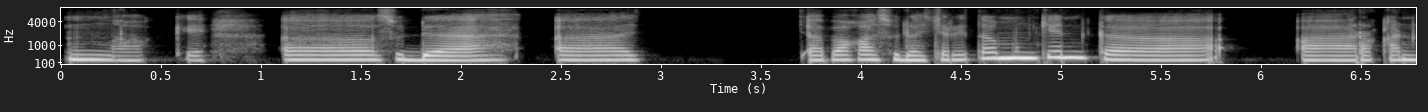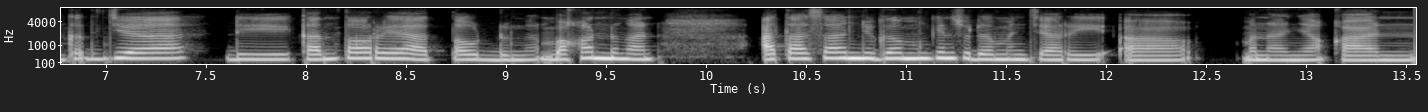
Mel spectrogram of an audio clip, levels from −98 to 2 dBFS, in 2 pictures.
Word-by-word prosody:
Hmm, 220 -2 0
oke, 195 +1 -12 0.4
eee, 210 0 0
sudah 200 -1 0 0.2
eee, 205 0 -2 1.0
apakah 210 +1 -1
sudah 200 -2 -1
cerita 210 +7 -3
mungkin? 285 +2 +6
Ke, 215 -6 -1 0.8
eee, 195 0 -2
rekan 205 +1 -3
kerja 265 +1 +1 0.2
di 225 0 -3
kantor 250 +5 +1
ya, 260 -1 +1
atau 215 0 -3
dengan 205 +3 -3
bahkan 270 +4 +3
dengan, 240 -2 0 0.5
atasan 255 +3 +3
juga 265 +1 +2
mungkin 265 +1 +6
sudah 235 -5 0
mencari 215 -1 -2
eee, 195 0 -4 0.3
menanyakan, 200 -1 -3
215 Hz, 120 wpm, -18 LUFS, 205-255 Hz, 1.0 s, mungkin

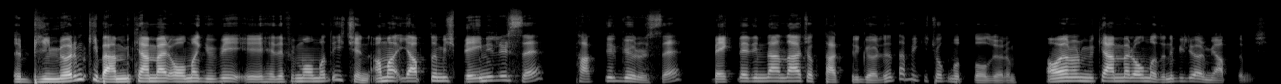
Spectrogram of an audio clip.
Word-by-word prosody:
E, 115 -4 -5
bilmiyorum 130 - +5
ki, 210 -3 -3
ben 125 0 +8
mükemmel 140 +2 +6
olma 140 +2 +3
gibi 130 -2 -7
bir, 150 -1 -1
iii, 120 0 -3
hedefim 125 +4 -5
olmadığı 145 +2 -2
için 195 - -4
ama 160 +5 +2
yaptığım 155 +2 0
iş 165 0 -7
beğenilirse, 185 - -2 0.3
takdir 125 +6 -6
görürse, 140 - -6 0.3
beklediğimden 150 +5 0
daha 160 0 +4
çok 155 -2 -8
takdir 110 0 -4
gördüğünde, 110 +6 -8
tabii 230 +2 -13
ki 165 - -24
çok 150 0 -12
mutlu 125 -6 -11
oluyorum 90 -2 -10 0.3
ama 140 - +3
ben 160 - +7
onun 165 0 -1
mükemmel 155 0 +1
olmadığını 140 -3 -3
biliyorum 145 -7 -7
yaptığım 100 - -11
işin. - - -24
145 Hz, 170 wpm, -24 LUFS, 125-155 Hz, 0.3 s, ben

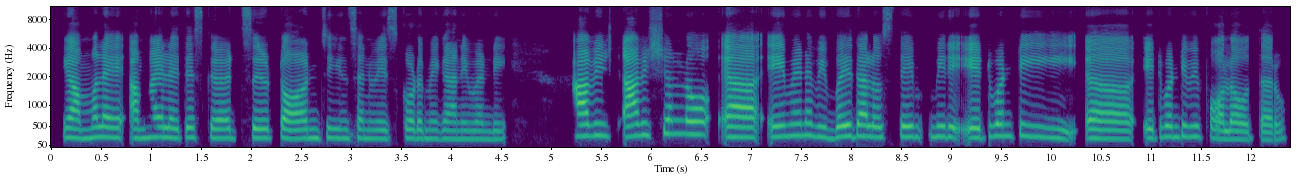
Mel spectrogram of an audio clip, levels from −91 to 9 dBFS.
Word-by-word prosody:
ఈ - - +1
అమ్మలే 235 +3 0 0.3
అమ్మాయిలైతే 230 0 -1
skirts, 215 0 -3 0.3
torn 210 +1 +2
jeans 215 -1 -6
అని 205 0 -6
వేసుకోవడమే 205 0 -5
గానివ్వండి. 195 -1 -6 0.8
అవి 275 +1 +3 0.3
ఆ - - +9
విషయంలో 320 +1 0 0.4
ఆహ్, 235 -1 +6 0.2
ఏమైనా 275 +2 -1
విభేదాలొస్తే 250 +1 +1 0.3
మీరెటువంటి 255 +3 0 0.7
ఆహ్, 200 -1 +2 0.2
ఎటువంటివి 250 +2 -3
ఫాలో 195 0 0
అవుతారు? 180 -2 -4
225 Hz, 95 wpm, -23 LUFS, 205-250 Hz, 0.8 s, ఆ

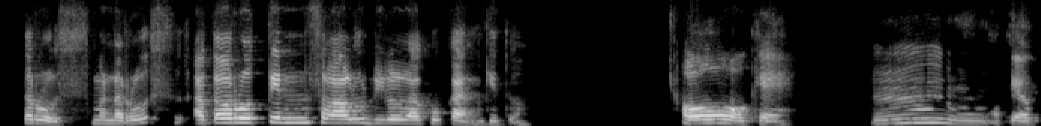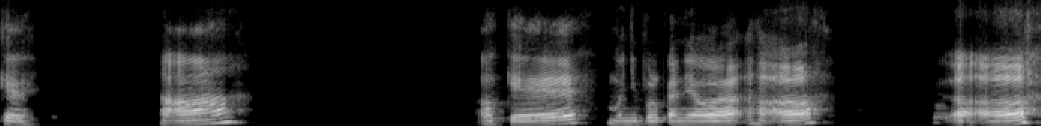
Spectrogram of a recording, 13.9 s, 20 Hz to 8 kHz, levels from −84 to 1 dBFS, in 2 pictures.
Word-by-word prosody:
terus-menerus, 220 +4 -3
atau 270 +4 +5
rutin 285 0 +4
selalu 255 -2 +3
dilakukan 225 -5 0
gitu? 185 0 -12 1.1
Oh, 235 -1 +6
Oke. 195 -2 -4 0.6
Mmm, 245 -3 -8
oke 210 - -5
oke, 190 0 -5 1.0
Heeh. 215 +6 +1 1.7
Oke. 190 0 -5 0.6
Menyimpulkan 190 0 -7
nyawa, 190 0 +2
heeh. 200 -2 +1 1.0
Heeh, 190 +2 +4
225 Hz, 75 wpm, -23 LUFS, 195-250 Hz, 1.7 s, Oh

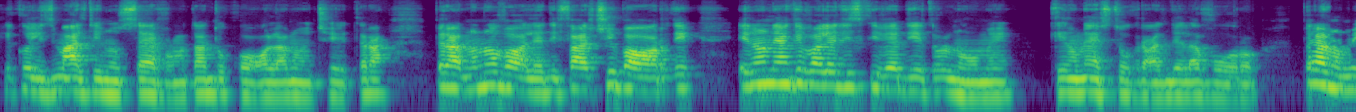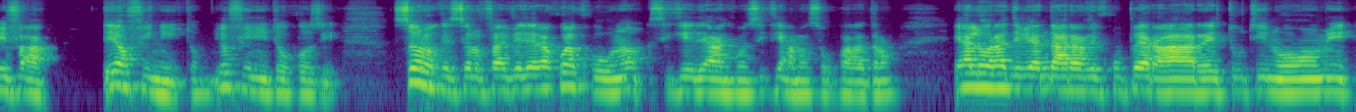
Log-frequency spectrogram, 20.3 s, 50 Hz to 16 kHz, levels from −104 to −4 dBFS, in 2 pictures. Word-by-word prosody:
che - - -18
con 165 0 -7
gli 140 - -3
smalti 150 0 +2
non 130 -2 -2
servono 120 -3 0
tanto 135 0 -4
colano, 120 -1 -3
eccetera, 120 +4 -5 0.3
però 180 -2 +4
non 170 +3 -4
ho 200 - 0
voglia 155 -6 +1
di 140 0 -7
farci 165 +5 +2
i - - -5
bordi, 160 0 +3 0.3
e - - -3
non 215 +2 +2
ho - - +3
neanche 220 0 +3
voglia 205 -1 +1
di 190 -1 -3
scriver 180 -4 -2
dietro 145 -1 -5
il 145 - -4
nome, 120 0 -4 0.2
che 145 - -8
non 140 0 0
è 145 -1 -1
'sto 135 -1 -3
grande 120 0 -5
lavoro. 110 -3 -7 0.3
Però, 220 -1 +5
non 175 -4 0
mi 160 -1 -2
fa 160 +3 -1 0.3
e - - -5
io 205 - +5
ho - - 0
finito, 130 - -5
io 190 - -6
ho - - -5
finito 140 -7 -5
così. 125 -4 -10 0.4
Solo 225 -4 +5
che 160 -3 -6
se 155 +3 +3
lo 150 -1 -6
fai 160 +1 0
vedere 165 +2 0
a 175 - +3
qualcuno, 165 -5 -2
si - - -4
chiederà: 145 -1 0
"Come 130 0 -5
si 135 +2 -2
chiama 130 -3 -4
il 130 - -7
suo 130 -1 -5
quadro?" 125 0 -5 0.4
E - - -4
allora 185 -1 +5
devi 165 -2 -1
andare 160 -1 +5
a 155 - +4
recuperare 140 -2 +4
tutti 150 +1 -11
i - - -6
nomi, 140 0 0
145 Hz, 205 wpm, -24 LUFS, 130-165 Hz, 0.4 s, Però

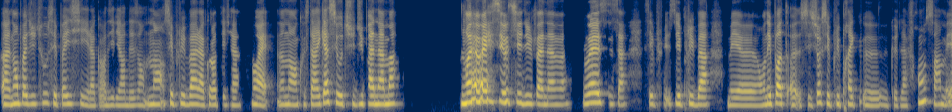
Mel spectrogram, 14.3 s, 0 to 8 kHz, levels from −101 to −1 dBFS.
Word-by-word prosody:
Ah 215 0 +1
non, 235 +2 +3
pas 230 -1 +1
du 225 0 -4
tout, 255 +2 -7
c'est 235 -2 -3
pas 220 0 -2
ici 225 -2 -5
la 180 -1 -6
cordillère 190 +1 -7
des 185 +1 -8
Andes. 190 +3 -8
Non, 215 0 -1
c'est 245 +2 -2
plus 230 0 -3
bas 220 +1 +1
la 200 -2 0
cordillère. 200 -1 -6 0.2
Ouais, 200 -4 +1
non, 210 - -6
non, 205 -2 -2
Costa 215 0 -4
Rica, 220 +6 +3
c'est 265 -2 -2
au-dessus 230 0 -1
du 225 +2 -2
Panama. 225 +1 +3 1.0
Ouais, 260 +3 +10
ouais, 290 +1 +8
c'est 280 -1 +3
au - - +5
dessus 265 -2 -2
du 230 +1 0
Panama. 210 -2 -1 0.3
Ouais, 255 +2 +6
c'est 225 - -9
ça. 200 -2 -6 0.3
C'est 225 - -6
plus 230 +1 -13
c'est 225 0 -1
plus 225 0 -3
bas, 205 0 +1 0.3
mais 195 0 -3 0.2
heu, - - -7
on 200 - -5
n'est 225 +2 +2
pas 235 0 +5
t 230 - -12
heu, - - -5
c'est 205 - -10
sûr 225 +8 -2
que 255 - -5
c'est 235 -2 -2
plus 220 +1 -5
près 210 -2 -4
q - - -17
heu, 185 0 -8
que - - -13
de 180 - -14
la 180 0 -9
France, 285 - -2
hein, 210 0 -4
mais 205 - -5
220 Hz, 265 wpm, -22 LUFS, 200-235 Hz, 1.0 s, Ouais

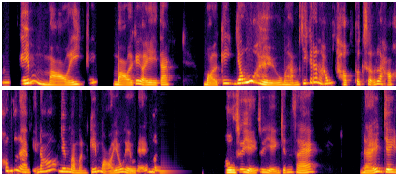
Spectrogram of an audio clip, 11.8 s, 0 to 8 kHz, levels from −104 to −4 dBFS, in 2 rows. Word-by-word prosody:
mình 375 +1 -6 0.2
kiếm 290 +4 +5 0.2
mọi 170 +5 +1
cái 380 +4 -8 0.2
mọi 175 -5 +1
cái, 275 - +3
gọi 185 -6 +3
gì 180 -2 +1
ta, 200 +1 0 0.5
mọi 165 -5 -1
cái 305 0 -1
dấu 320 +6 +5 0.2
hiệu 180 -5 +4
mà 190 - -2
thậm 175 +2 -5
chí 300 - -3
cái 375 - -3
đó 405 - +1
là 335 - 0
hông 275 +3 -2 0.2
thật, 200 - -1
thực 220 -1 -3
sự 195 -2 -2
là 250 +1 +1
họ 190 - -3
không 335 - -6
có 415 - -4
làm 220 -2 -2
chuyện - - -9
đó 280 +5 -3 0.2
nhưng 285 -2 +1
mà 240 - 0
mình 170 -2 -7
kiếm 270 +5 -2
mọi 165 - -4
dấu 235 +5 0
hiệu 180 -9 -1
để - - -6
mình 165 -8 -7 0.7
ừ, 210 +1 +7
suy 240 -1 0
diễn, 185 -1 +2
suy 220 -2 -2
diễn, 160 -3 -2
chính 220 +3 -5
xác, 215 +2 -1 0.7
để 190 +9 +1
chi, 230 -2 +6
205 Hz, 245 wpm, -21 LUFS, 180-260 Hz, 0.7 s, ừ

